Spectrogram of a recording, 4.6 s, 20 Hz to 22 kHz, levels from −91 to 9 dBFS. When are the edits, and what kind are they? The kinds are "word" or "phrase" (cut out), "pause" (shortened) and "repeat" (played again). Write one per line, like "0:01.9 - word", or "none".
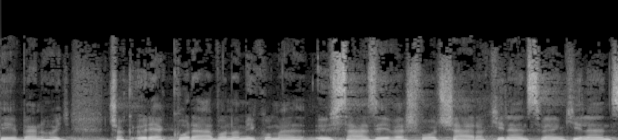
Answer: none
